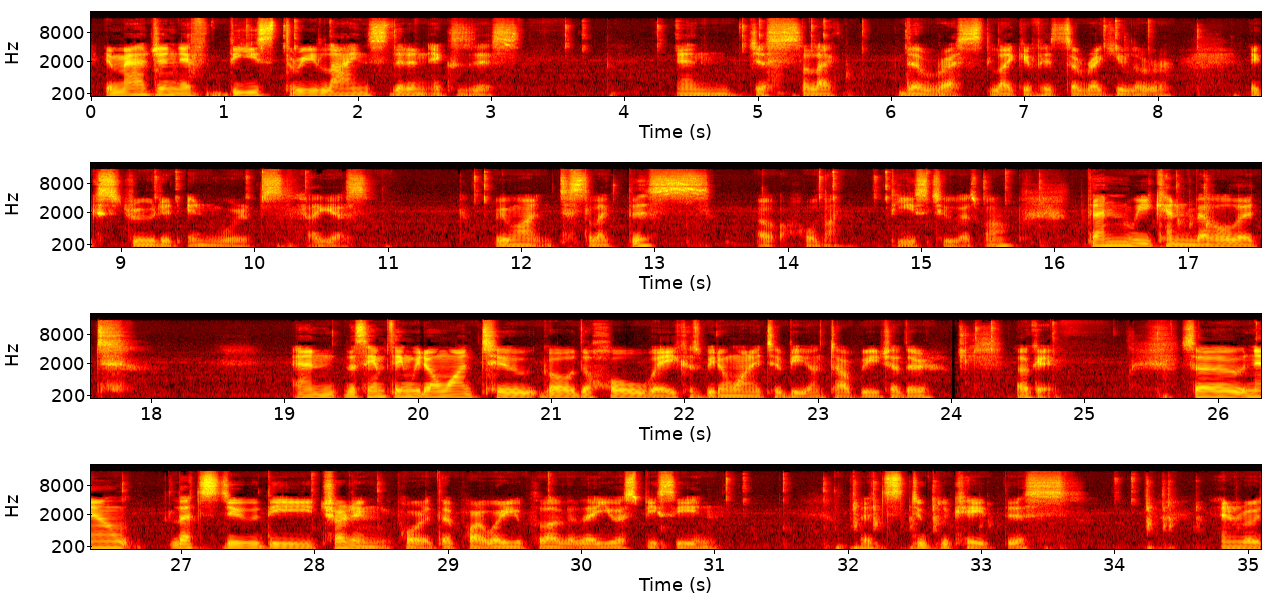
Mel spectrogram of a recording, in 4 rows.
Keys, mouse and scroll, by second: 0.5 ctrl+z, 1.1 click, 1.4 click, 1.7-3.5 middle drag, 3.5 click, 4.2 shift+click, 4.8 shift+click, 5.3 shift+click, 5.7-7.5 middle drag, 7.5 shift+click, 7.9 middle click, 8.6-9.2 shift+scroll up 1, 9.2 shift+click, 9.9 shift+click, 10.3-11.6 middle drag, 11.6 shift+click, 12.3-14.2 middle drag, 14.2 shift+click, 14.6 shift+click, 15.0-17.0 middle drag, 17.0 ctrl+b, 23.9 middle click, 24.1 click, 24.5 scroll down 1, 24.7-25.5 middle drag, 25.5-26.2 scroll down 3, 26.2-31.0 middle drag, 31.0 click, 31.4 middle click, 32.0 shift+d, 34.2 r.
